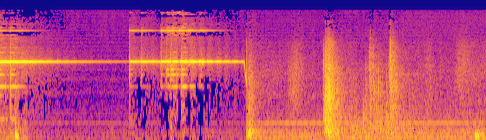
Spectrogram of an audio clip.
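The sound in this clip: A doorbell rings on an upper floor of an upscale apartment building, a bright, sustained electric ringing that lasts a few seconds and then cuts off, followed by a few soft thuds and rustles.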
